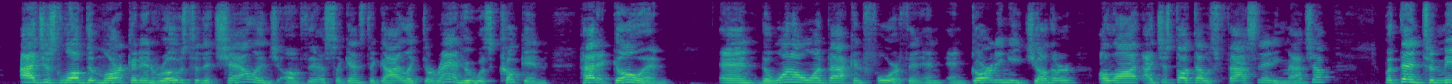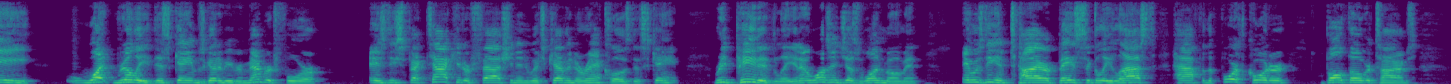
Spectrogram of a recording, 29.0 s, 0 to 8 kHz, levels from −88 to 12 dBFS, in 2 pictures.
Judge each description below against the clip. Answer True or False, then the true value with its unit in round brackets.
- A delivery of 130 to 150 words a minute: False (185 wpm)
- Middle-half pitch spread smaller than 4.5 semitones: True (3.0 semitones)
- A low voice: False (185 Hz)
